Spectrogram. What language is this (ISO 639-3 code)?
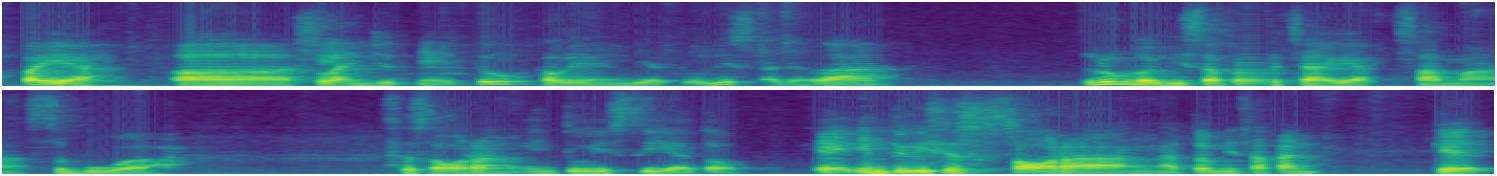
ind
